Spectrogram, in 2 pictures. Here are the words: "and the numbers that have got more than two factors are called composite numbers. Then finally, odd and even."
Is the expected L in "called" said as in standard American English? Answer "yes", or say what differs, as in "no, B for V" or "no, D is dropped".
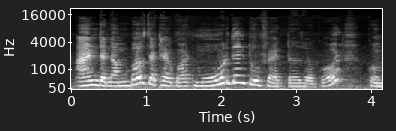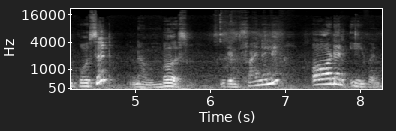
no, L is dropped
